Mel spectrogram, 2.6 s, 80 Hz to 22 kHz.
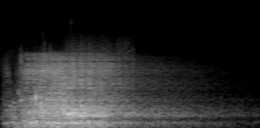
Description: Minecraft Version Minecraft Version 1.21.5 Latest Release | Latest Snapshot 1.21.5 / assets / minecraft / sounds / mob / horse / skeleton / water / idle2.ogg Compare With Compare With Latest Release | Latest Snapshot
